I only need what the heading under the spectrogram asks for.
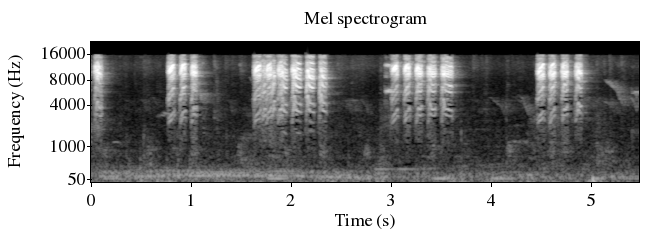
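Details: Young Java sparrow kept as a lure, a bird called rare and almost extinct and good for tutoring; four bursts of quick, thin, high-pitched chips, each run of three to five notes followed by silence, over a faint low rumble.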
